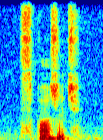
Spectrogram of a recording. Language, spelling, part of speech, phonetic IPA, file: Polish, spożyć, verb, [ˈspɔʒɨt͡ɕ], LL-Q809 (pol)-spożyć.wav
